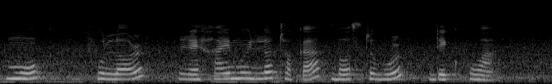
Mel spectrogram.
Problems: background sounds at intervals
